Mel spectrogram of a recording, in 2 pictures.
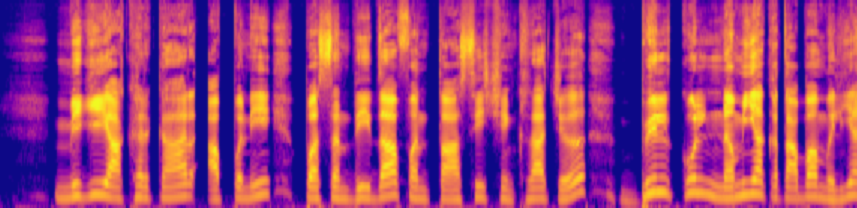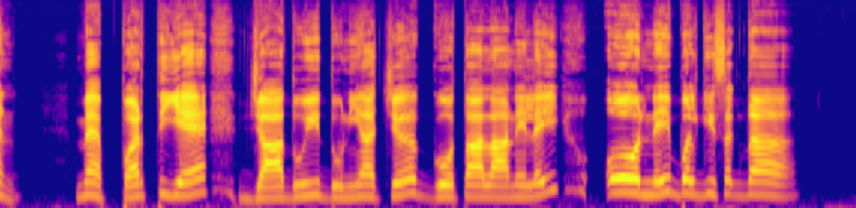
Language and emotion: Dogri, happy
